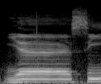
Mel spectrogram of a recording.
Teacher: Ya 2 harakat, sin tu panjangkan 6 harakat.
